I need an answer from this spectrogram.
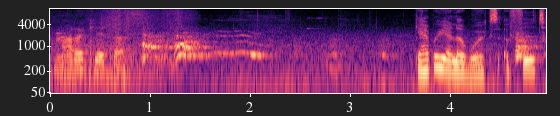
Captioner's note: speaking in a foreign language; dog barking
